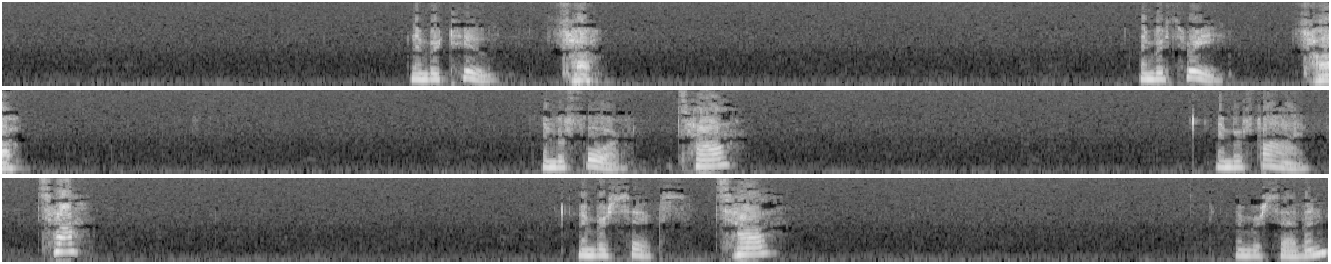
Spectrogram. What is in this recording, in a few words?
Fluent Tibetan drill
